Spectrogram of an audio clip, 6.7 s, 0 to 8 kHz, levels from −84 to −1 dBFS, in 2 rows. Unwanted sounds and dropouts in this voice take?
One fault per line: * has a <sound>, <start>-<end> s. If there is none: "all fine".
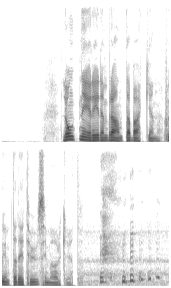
* has a laugh, 5.3-6.6 s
